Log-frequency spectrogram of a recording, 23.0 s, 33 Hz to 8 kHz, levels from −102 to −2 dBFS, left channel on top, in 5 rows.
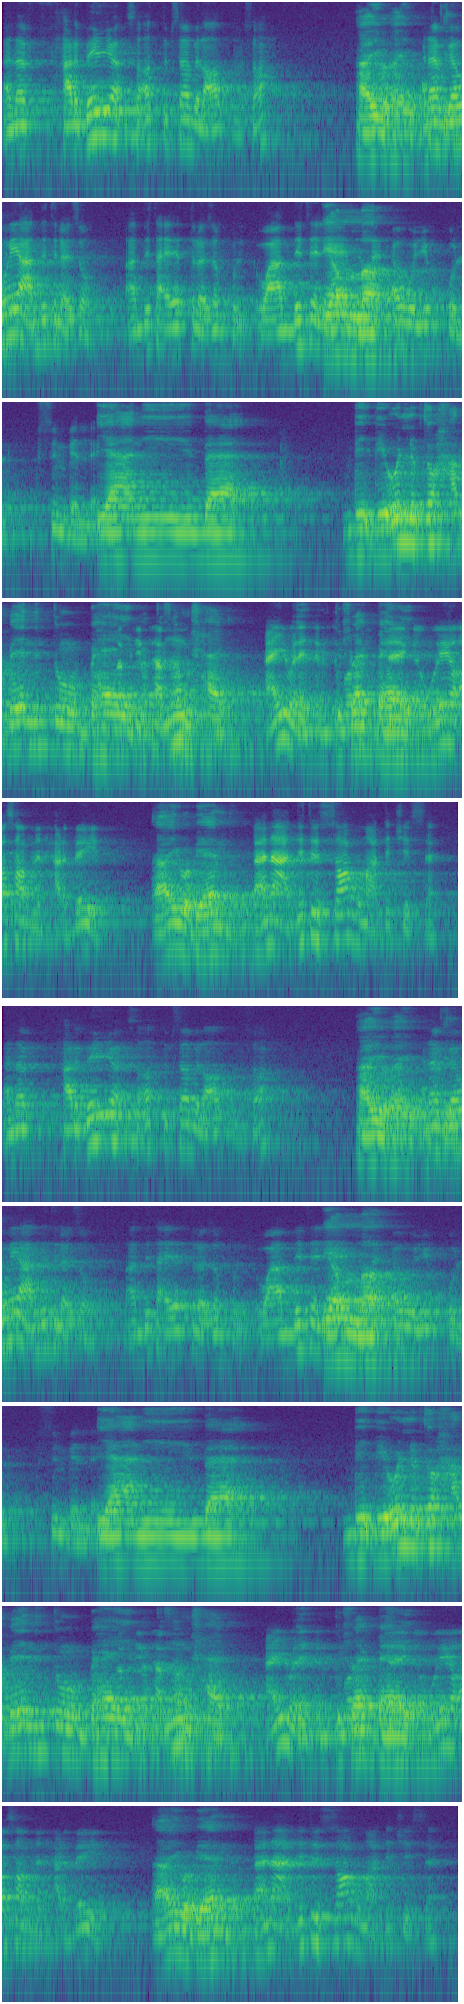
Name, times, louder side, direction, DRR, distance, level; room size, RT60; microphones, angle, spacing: voice 1, 0.0-2.8 4.2-9.4 9.7-10.2 14.9-15.8 16.4-19.5 20.9-22.8, left 4 dB, 55° left, 0.6 m, -29 dB
voice 2, 3.5-4.5 7.8-8.4 10.1-11.6 12.6-16.0 16.7-17.9 19.9-20.8, left 1 dB, 30° left, 1.2 m, -25 dB
25.5 x 8.5 x 2.4 m
head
